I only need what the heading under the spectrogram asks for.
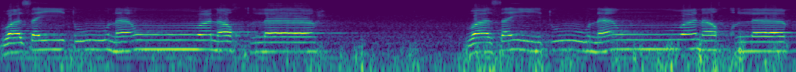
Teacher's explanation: زا یا زبر سی یا لین ہے, اور تا واو پشتو واو مدہ, اس کو ایک الف کی مقدار کھینچ کر پڑھیں گے. وزیتونا ونخلا, نون کو واو کے ساتھ ملا کر پڑھیں گے. ادغام کا قانون ہے, واو کے اوپر پڑھی حرکت ہے, بغیر کھینچے پڑھیں گے.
